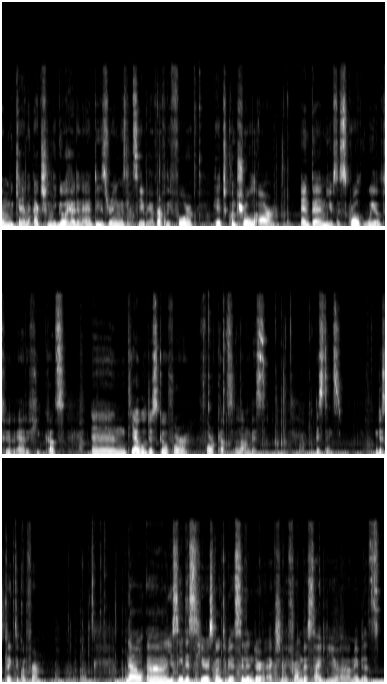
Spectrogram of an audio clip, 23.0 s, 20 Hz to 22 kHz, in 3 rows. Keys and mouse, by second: 3.0 ctrl+r, 5.4 ctrl+r, 13.1 alt+a, 19.1 middle click, 20.9-22.7 middle drag.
